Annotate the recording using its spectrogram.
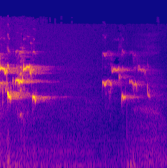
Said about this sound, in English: Those blue jays are loud.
